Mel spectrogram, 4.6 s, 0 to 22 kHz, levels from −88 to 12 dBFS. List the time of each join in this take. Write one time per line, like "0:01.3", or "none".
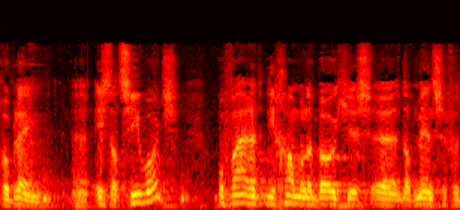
0:02.0
0:02.6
